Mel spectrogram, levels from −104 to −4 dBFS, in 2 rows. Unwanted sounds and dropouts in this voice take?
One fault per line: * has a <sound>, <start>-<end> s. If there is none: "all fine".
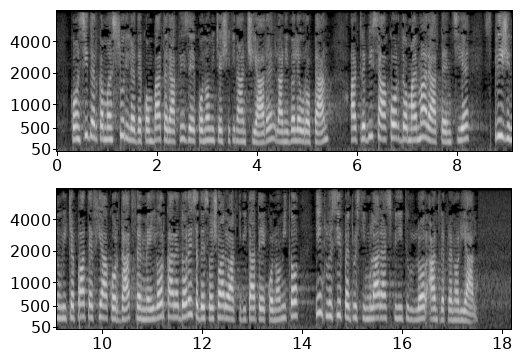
all fine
